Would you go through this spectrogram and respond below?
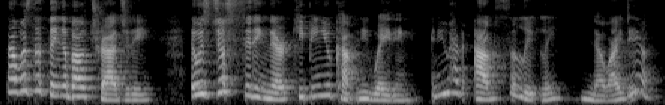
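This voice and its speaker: A woman narrates a children's storybook with hugely varied pitch that rises and falls across each phrase. Her phrasing is dramatic and deliberate, giving key words clear emphasis. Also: sharp tone. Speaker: storybook reader. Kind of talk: expressive children's book read-aloud.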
